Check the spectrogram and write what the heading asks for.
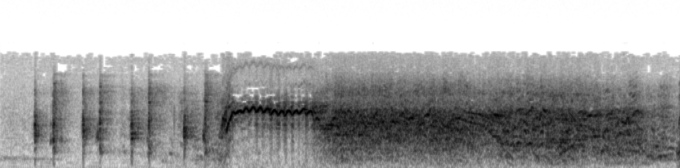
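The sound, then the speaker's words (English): A series of clip-clopping hoofbeats as Lillian, a horse, is brought out as the model for an art class, leads into a loud horse whinny that rises and trembles, then gives way to a sustained wash of crowd noise and laughter. “Lillian is a horse.”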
